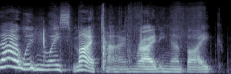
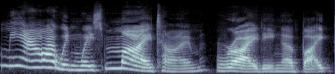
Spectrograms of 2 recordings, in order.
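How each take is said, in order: First: Lower, understated catty disdain; dismissive cat, recapped. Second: Disdainful cat. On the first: Reader repeats cat's thought, lower understated disdain. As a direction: sink low, dismissing the idea. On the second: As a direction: stretch it out as an unimpressed cat. Cat's thought voiced in story. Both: Acted.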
